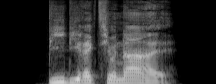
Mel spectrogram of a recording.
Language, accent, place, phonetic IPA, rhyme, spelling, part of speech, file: German, Germany, Berlin, [ˌbidiʁɛkt͡si̯oˈnaːl], -aːl, bidirektional, adjective, De-bidirektional.ogg
- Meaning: bidirectional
